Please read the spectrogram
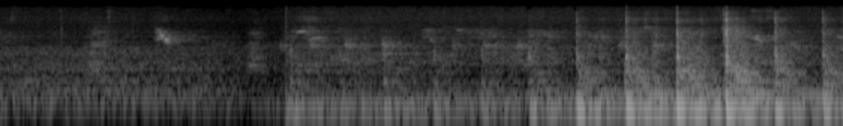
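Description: Faint outdoor background, then about one and a half seconds in music starts abruptly: held low tones with repeated drum strikes that grow louder towards the end.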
